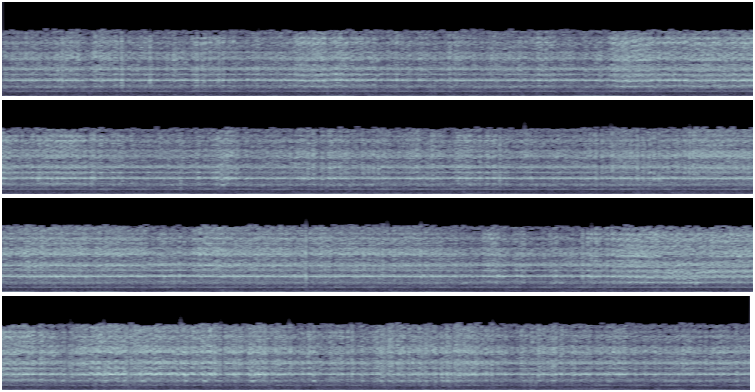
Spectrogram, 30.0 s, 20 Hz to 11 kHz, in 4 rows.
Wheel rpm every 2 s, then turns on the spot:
170, 170, 160, 160, 170, 170, 170, 160, 160, 170, 170, 160, 170, 160, 170.
none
